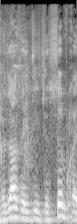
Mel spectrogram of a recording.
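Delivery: quick correction. Real, not acted. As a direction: fix the slip fast, pushing ahead. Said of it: "I'm sorry".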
